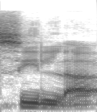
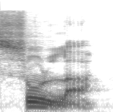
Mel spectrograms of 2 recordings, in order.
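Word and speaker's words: Sulla: in English and Latin in Italian it's Sila I don't know why we change it but in in English you kept the the actually the the correct version which is Sula uh so so the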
